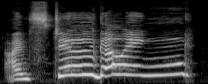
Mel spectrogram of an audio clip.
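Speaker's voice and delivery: crying hag screech, very high and very slow; old screechy voice. A narrator's reading. Grandma from the attic, screeching. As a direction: wail it out like a mad witch. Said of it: "came the old screechy voice".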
